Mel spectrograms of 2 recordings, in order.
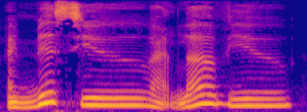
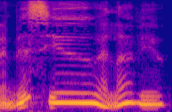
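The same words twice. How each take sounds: First: Sing-song. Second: Much higher sing-song I miss you. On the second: Her ex-husband in hospital speaking sing-song. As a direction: lilt it up like he used to. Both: Retold or imitated. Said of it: "just in a sing-song voice".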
